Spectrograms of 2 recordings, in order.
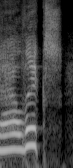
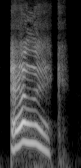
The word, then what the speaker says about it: Alex: Well, it's spelled like Alex, but it's pronounced Alec.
